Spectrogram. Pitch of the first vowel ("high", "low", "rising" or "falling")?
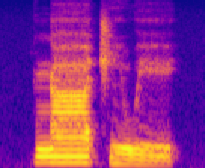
high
